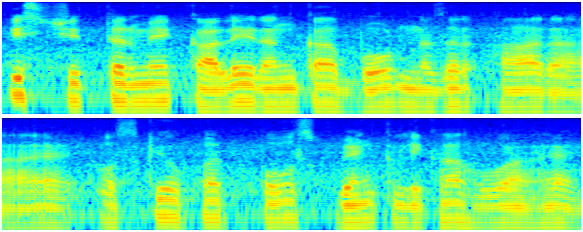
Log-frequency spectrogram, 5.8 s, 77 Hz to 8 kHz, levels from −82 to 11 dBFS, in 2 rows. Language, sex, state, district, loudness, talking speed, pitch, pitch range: Hindi, male, Chandigarh, Chandigarh, -20 LUFS, 185 wpm, 120 Hz, 105-135 Hz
